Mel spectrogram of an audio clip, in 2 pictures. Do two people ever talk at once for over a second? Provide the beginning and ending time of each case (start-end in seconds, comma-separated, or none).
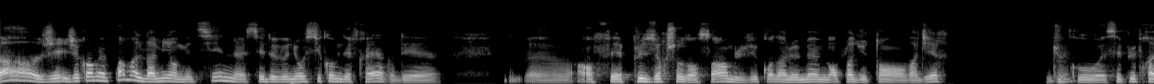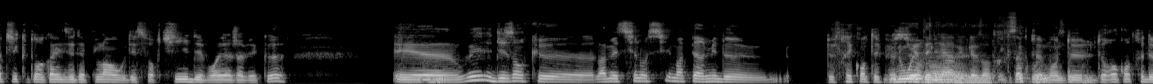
20.4-22.5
